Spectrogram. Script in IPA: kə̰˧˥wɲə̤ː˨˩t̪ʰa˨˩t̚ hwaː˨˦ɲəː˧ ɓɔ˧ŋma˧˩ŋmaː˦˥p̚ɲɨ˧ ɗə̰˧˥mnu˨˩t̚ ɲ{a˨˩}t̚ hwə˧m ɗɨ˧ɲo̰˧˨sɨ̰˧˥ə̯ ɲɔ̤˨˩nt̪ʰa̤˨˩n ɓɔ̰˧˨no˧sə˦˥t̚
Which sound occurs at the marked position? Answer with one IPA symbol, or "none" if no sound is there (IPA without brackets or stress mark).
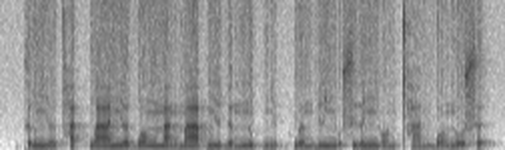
ə˨˩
